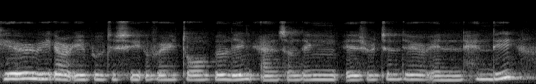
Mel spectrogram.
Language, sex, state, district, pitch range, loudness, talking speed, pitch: English, female, Sikkim, Gangtok, 210-230 Hz, -17 LUFS, 190 wpm, 220 Hz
